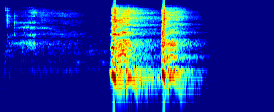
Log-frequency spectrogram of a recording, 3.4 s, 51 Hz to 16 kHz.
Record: {"cough_length": "3.4 s", "cough_amplitude": 32768, "cough_signal_mean_std_ratio": 0.36, "survey_phase": "alpha (2021-03-01 to 2021-08-12)", "age": "45-64", "gender": "Male", "wearing_mask": "No", "symptom_none": true, "smoker_status": "Never smoked", "respiratory_condition_asthma": false, "respiratory_condition_other": false, "recruitment_source": "REACT", "submission_delay": "1 day", "covid_test_result": "Negative", "covid_test_method": "RT-qPCR"}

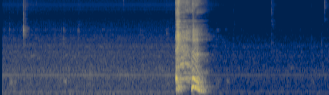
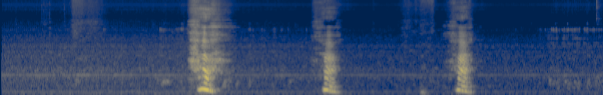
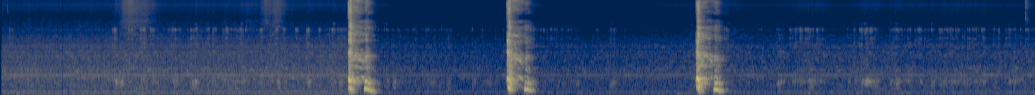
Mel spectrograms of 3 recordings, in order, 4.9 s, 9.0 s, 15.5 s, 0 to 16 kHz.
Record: {"cough_length": "4.9 s", "cough_amplitude": 32768, "cough_signal_mean_std_ratio": 0.23, "exhalation_length": "9.0 s", "exhalation_amplitude": 32766, "exhalation_signal_mean_std_ratio": 0.25, "three_cough_length": "15.5 s", "three_cough_amplitude": 32768, "three_cough_signal_mean_std_ratio": 0.21, "survey_phase": "beta (2021-08-13 to 2022-03-07)", "age": "65+", "gender": "Female", "wearing_mask": "No", "symptom_none": true, "smoker_status": "Never smoked", "respiratory_condition_asthma": false, "respiratory_condition_other": false, "recruitment_source": "REACT", "submission_delay": "1 day", "covid_test_result": "Negative", "covid_test_method": "RT-qPCR", "influenza_a_test_result": "Negative", "influenza_b_test_result": "Negative"}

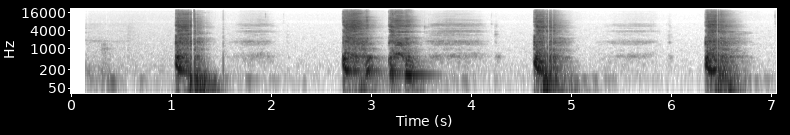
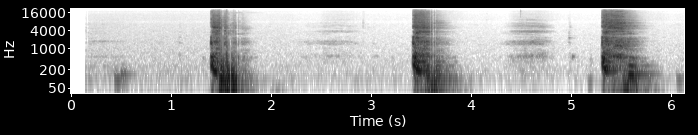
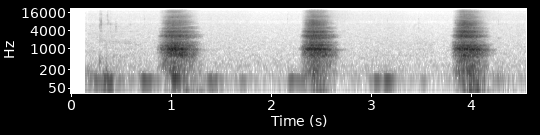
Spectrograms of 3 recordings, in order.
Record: {"cough_length": "7.1 s", "cough_amplitude": 32768, "cough_signal_mean_std_ratio": 0.37, "three_cough_length": "6.1 s", "three_cough_amplitude": 32768, "three_cough_signal_mean_std_ratio": 0.31, "exhalation_length": "4.6 s", "exhalation_amplitude": 27354, "exhalation_signal_mean_std_ratio": 0.37, "survey_phase": "alpha (2021-03-01 to 2021-08-12)", "age": "18-44", "gender": "Male", "wearing_mask": "No", "symptom_none": true, "smoker_status": "Ex-smoker", "respiratory_condition_asthma": false, "respiratory_condition_other": false, "recruitment_source": "REACT", "submission_delay": "1 day", "covid_test_result": "Negative", "covid_test_method": "RT-qPCR"}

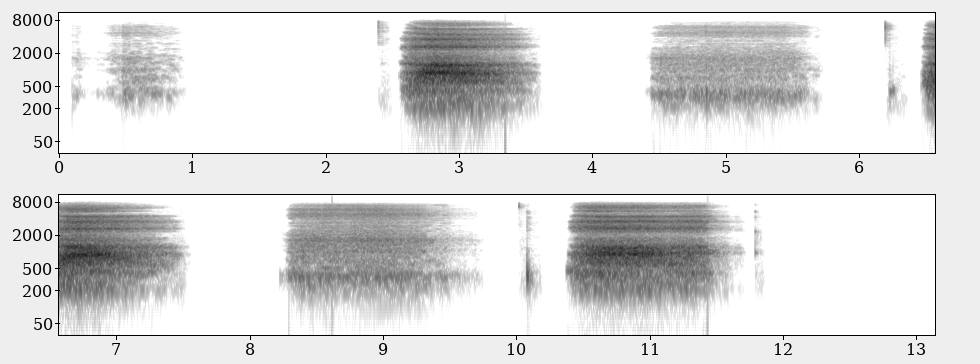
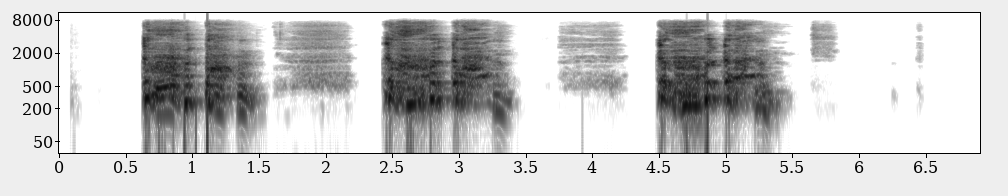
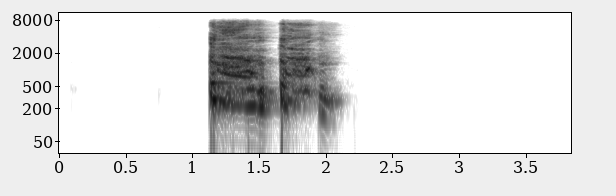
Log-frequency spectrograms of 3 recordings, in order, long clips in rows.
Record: {"exhalation_length": "13.1 s", "exhalation_amplitude": 13143, "exhalation_signal_mean_std_ratio": 0.35, "three_cough_length": "6.9 s", "three_cough_amplitude": 32768, "three_cough_signal_mean_std_ratio": 0.49, "cough_length": "3.8 s", "cough_amplitude": 28439, "cough_signal_mean_std_ratio": 0.36, "survey_phase": "alpha (2021-03-01 to 2021-08-12)", "age": "18-44", "gender": "Male", "wearing_mask": "No", "symptom_none": true, "symptom_onset": "12 days", "smoker_status": "Never smoked", "respiratory_condition_asthma": false, "respiratory_condition_other": false, "recruitment_source": "REACT", "submission_delay": "1 day", "covid_test_result": "Negative", "covid_test_method": "RT-qPCR"}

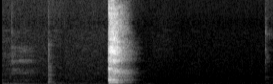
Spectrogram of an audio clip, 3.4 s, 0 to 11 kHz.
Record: {"cough_length": "3.4 s", "cough_amplitude": 32768, "cough_signal_mean_std_ratio": 0.17, "survey_phase": "beta (2021-08-13 to 2022-03-07)", "age": "18-44", "gender": "Male", "wearing_mask": "No", "symptom_runny_or_blocked_nose": true, "symptom_onset": "71 days", "smoker_status": "Never smoked", "respiratory_condition_asthma": false, "respiratory_condition_other": false, "recruitment_source": "Test and Trace", "submission_delay": "68 days", "covid_test_method": "RT-qPCR"}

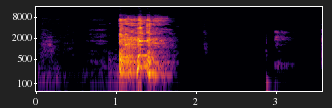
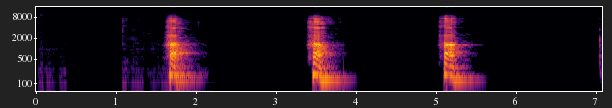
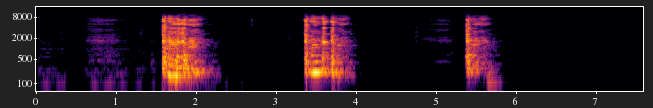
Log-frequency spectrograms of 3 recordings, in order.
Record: {"cough_length": "3.6 s", "cough_amplitude": 29392, "cough_signal_mean_std_ratio": 0.29, "exhalation_length": "7.1 s", "exhalation_amplitude": 29504, "exhalation_signal_mean_std_ratio": 0.22, "three_cough_length": "7.6 s", "three_cough_amplitude": 32768, "three_cough_signal_mean_std_ratio": 0.29, "survey_phase": "beta (2021-08-13 to 2022-03-07)", "age": "45-64", "gender": "Male", "wearing_mask": "No", "symptom_cough_any": true, "symptom_new_continuous_cough": true, "symptom_runny_or_blocked_nose": true, "symptom_sore_throat": true, "symptom_fatigue": true, "symptom_fever_high_temperature": true, "symptom_headache": true, "symptom_change_to_sense_of_smell_or_taste": true, "symptom_onset": "3 days", "smoker_status": "Never smoked", "respiratory_condition_asthma": false, "respiratory_condition_other": false, "recruitment_source": "Test and Trace", "submission_delay": "2 days", "covid_test_result": "Positive", "covid_test_method": "RT-qPCR", "covid_ct_value": 24.5, "covid_ct_gene": "ORF1ab gene"}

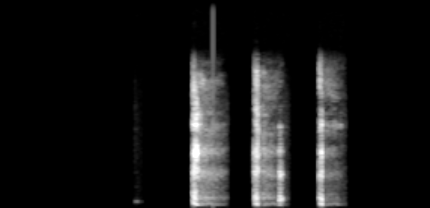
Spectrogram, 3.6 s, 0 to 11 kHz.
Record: {"three_cough_length": "3.6 s", "three_cough_amplitude": 27315, "three_cough_signal_mean_std_ratio": 0.2, "survey_phase": "beta (2021-08-13 to 2022-03-07)", "age": "18-44", "gender": "Female", "wearing_mask": "No", "symptom_runny_or_blocked_nose": true, "symptom_shortness_of_breath": true, "symptom_headache": true, "symptom_onset": "3 days", "smoker_status": "Never smoked", "respiratory_condition_asthma": false, "respiratory_condition_other": false, "recruitment_source": "Test and Trace", "submission_delay": "1 day", "covid_test_result": "Positive", "covid_test_method": "RT-qPCR", "covid_ct_value": 29.4, "covid_ct_gene": "ORF1ab gene"}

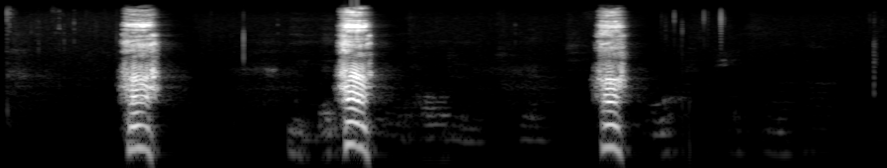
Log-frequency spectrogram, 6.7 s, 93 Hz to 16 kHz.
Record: {"exhalation_length": "6.7 s", "exhalation_amplitude": 28737, "exhalation_signal_mean_std_ratio": 0.23, "survey_phase": "beta (2021-08-13 to 2022-03-07)", "age": "65+", "gender": "Female", "wearing_mask": "No", "symptom_cough_any": true, "symptom_runny_or_blocked_nose": true, "symptom_fatigue": true, "symptom_fever_high_temperature": true, "symptom_headache": true, "symptom_change_to_sense_of_smell_or_taste": true, "symptom_onset": "3 days", "smoker_status": "Never smoked", "respiratory_condition_asthma": false, "respiratory_condition_other": false, "recruitment_source": "Test and Trace", "submission_delay": "1 day", "covid_test_result": "Positive", "covid_test_method": "LAMP"}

